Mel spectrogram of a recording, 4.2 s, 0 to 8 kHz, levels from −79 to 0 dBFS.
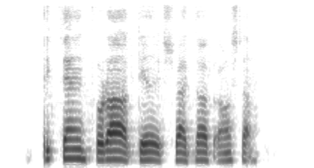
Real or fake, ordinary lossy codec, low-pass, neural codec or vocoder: fake; MP3, 48 kbps; 7.2 kHz; codec, 16 kHz, 0.5 kbps, FunCodec, trained on LibriTTS, 25 frames a second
